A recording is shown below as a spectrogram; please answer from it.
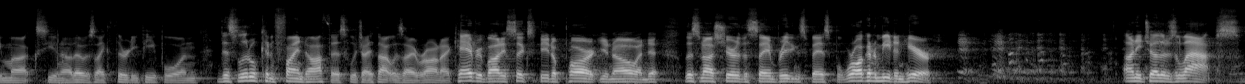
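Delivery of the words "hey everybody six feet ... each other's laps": louder, hammed-up call to the room, laughing at the end; mock announcement. Mocking the crowded office meeting's call to the room, loud and laughing. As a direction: send up the boss's safety speech with a laugh breaking in.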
